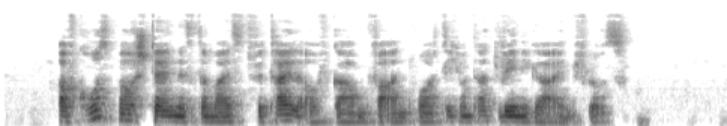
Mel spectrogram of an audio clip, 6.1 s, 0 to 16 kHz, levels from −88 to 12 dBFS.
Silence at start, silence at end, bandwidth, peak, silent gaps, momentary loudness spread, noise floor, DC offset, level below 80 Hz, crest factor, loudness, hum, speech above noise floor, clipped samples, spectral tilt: 0.5 s; 0.9 s; 11 kHz; 0 dBFS; none; 10 LU; -72 dBFS; under 0.1%; -48 dBFS; 22 dB; -22 LUFS; none; 51 dB; under 0.1%; -6 dB/octave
